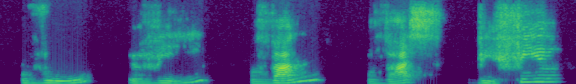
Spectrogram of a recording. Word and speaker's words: wo: Now, when you're actually pronouncing the question word, make sure your W, that you don't say where, wo, wie, wann, was. Ich kann das kaum sagen. I can't even say it like that. But make sure it's like the English wie, as in very, very. So it's wer, wo, wie,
